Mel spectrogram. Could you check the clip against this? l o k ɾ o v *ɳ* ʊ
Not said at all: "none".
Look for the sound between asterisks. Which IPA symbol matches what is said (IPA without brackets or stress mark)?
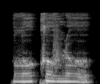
ɳ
